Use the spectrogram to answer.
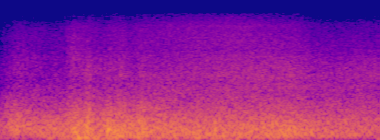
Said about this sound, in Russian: Океан, серый, с остальным отливом, был неспокоен, как в ее сердце. Волны с силой ударялись о берег, разбиваясь на тысячу брызг.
